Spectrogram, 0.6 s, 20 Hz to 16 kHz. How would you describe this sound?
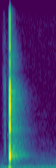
Sound effects > Other
menu target
50 - Switching between targets/menu options Foleyed with a H6 Zoom Recorder, edited in ProTools
menu, ui, targetting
